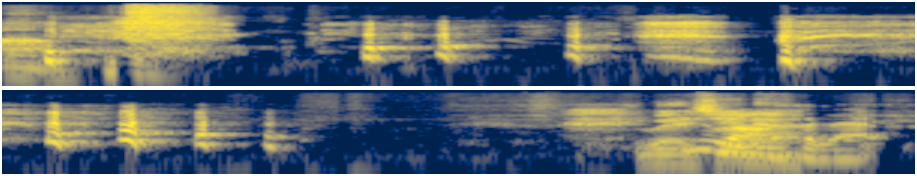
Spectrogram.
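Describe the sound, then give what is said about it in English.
A sharp, loud sneeze bursts out at the start, followed by a stretch of talking voices and then another forceful, sneeze-like burst near the end. “God bless you.”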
